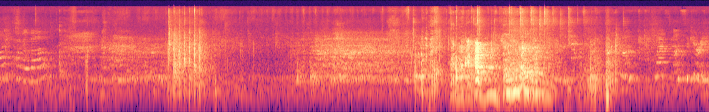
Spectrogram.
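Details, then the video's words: A pair of Weimaraner dogs at play. They give scattered grumbles, then a burst of rapid rough barking and noisy scuffling in the middle, followed by quieter whining noises. People talk faintly throughout. "Weimaraner's playing"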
